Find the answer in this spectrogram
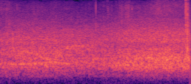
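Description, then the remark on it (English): A crowd roars in celebration after a goal, a dense, steady wash of cheering voices that holds at a constant level for the whole two seconds, with no single voice standing out. “Like a soccer crowd when they scored.”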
